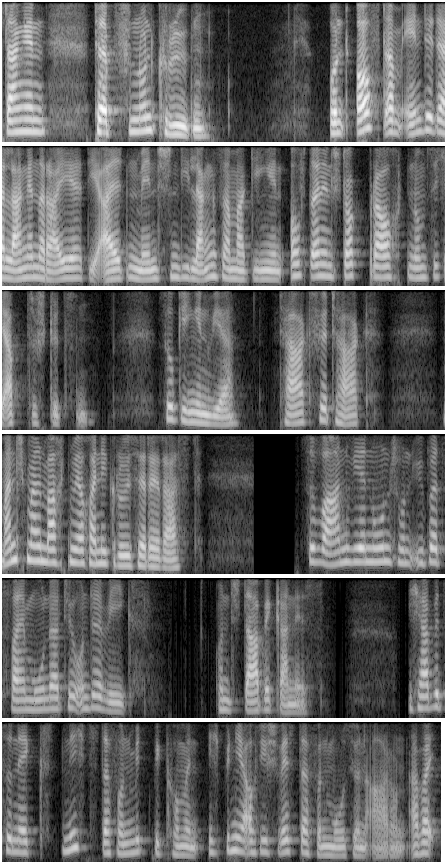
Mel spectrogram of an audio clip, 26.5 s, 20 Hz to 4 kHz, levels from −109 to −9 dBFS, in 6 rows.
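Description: From 0.05 to 0.28 s the loudest sounds take on a harsh, crackling edge, driven about 5 dB past the converter's limit with only a small share of samples flattened. This is likely microphone overload: input gain set too high for the converter, so waveform peaks are sheared off. At 0.95 to 1.04 s the crackle turns harsher, about 11 dB over, with a large fraction of the waveform squared off. It returns more mildly from 3.31 to 3.9 s, about 6 dB over, with only a little of the signal cut.

At 0.99 s, right inside that worst burst, the whole sound, background included, drops abruptly by about 2 dB. It drops again at 1.98 s by about 3 dB and at 3.9 s, just as the last distorted stretch ends, by about 5 dB. These steps are likely the microphone volume stepped down by the call software reacting to clipping, lowering device input gain in single jumps. Through the narrowband WebRTC call path, nothing is heard above 4 kHz, consistent with a G.711 telephone codec.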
